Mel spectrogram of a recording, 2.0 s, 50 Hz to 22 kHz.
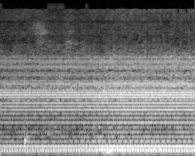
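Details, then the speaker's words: Strich Multi-Cab digital cab-simulation guitar pedal with gain around 80–90%: a steady low buzzing mains hum with a bright edge comes through, then cuts out. "when you have the gain um at about I don't know between 80 and 90 is a little bit noisy. I don't know if you can hear that, but there's uh a little bit of uh hum coming through."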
